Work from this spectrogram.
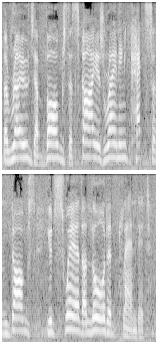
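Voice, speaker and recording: A woman storyteller voicing a blunt, exasperated country man in an animated tale. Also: high voice, slow pace, slight background noise, voice pushed up, exaggerated voice. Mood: gloomy despair.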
